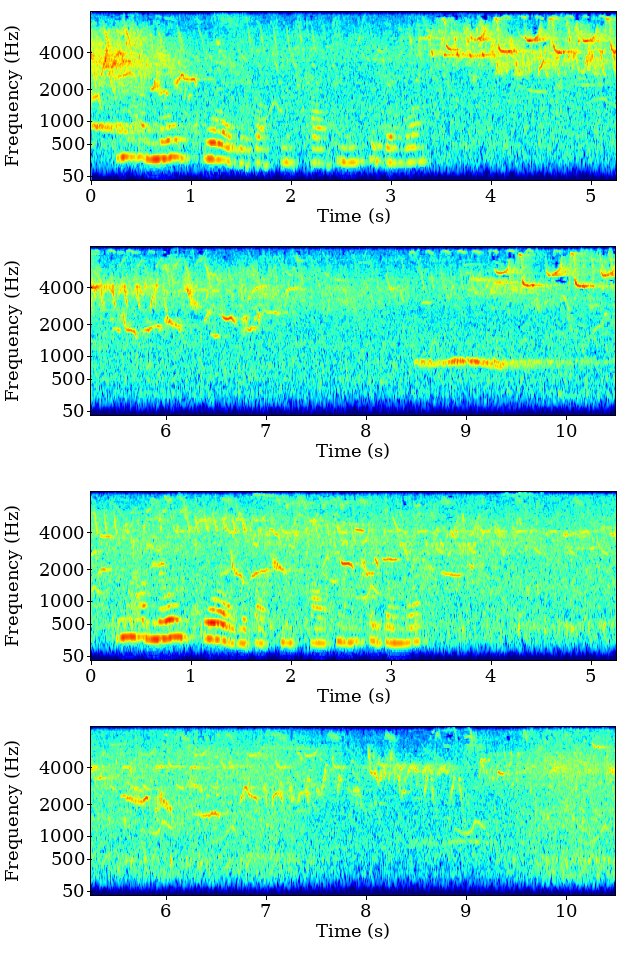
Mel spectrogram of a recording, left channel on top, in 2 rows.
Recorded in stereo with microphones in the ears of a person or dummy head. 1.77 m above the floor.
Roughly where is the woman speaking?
Right.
